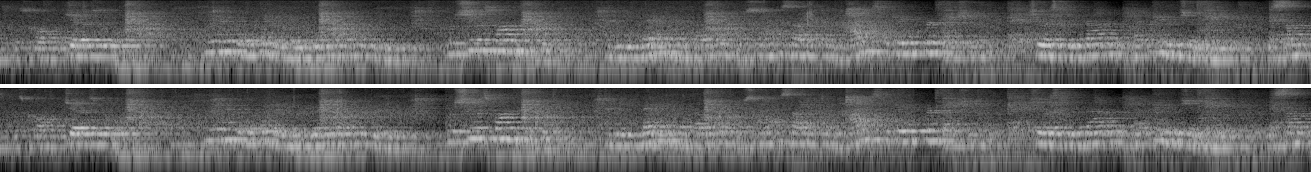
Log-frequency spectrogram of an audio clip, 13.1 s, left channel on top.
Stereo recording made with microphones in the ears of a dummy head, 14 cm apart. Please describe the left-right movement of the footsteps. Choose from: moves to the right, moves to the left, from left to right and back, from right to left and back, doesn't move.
from left to right and back.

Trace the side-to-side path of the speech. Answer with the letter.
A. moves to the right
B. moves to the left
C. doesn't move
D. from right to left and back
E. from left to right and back
B.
